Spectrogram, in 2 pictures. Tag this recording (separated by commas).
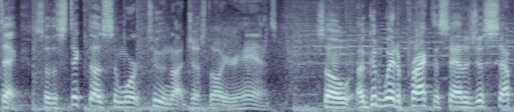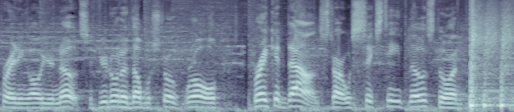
Speech, Strum, Drum kit, Plucked string instrument, Music, Drum, Guitar, Musical instrument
